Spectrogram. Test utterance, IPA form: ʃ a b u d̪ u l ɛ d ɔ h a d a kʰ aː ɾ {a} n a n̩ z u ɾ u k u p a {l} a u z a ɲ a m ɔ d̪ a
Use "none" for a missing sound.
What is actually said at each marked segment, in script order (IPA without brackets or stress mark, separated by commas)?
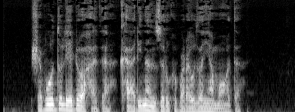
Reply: i, ɾ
